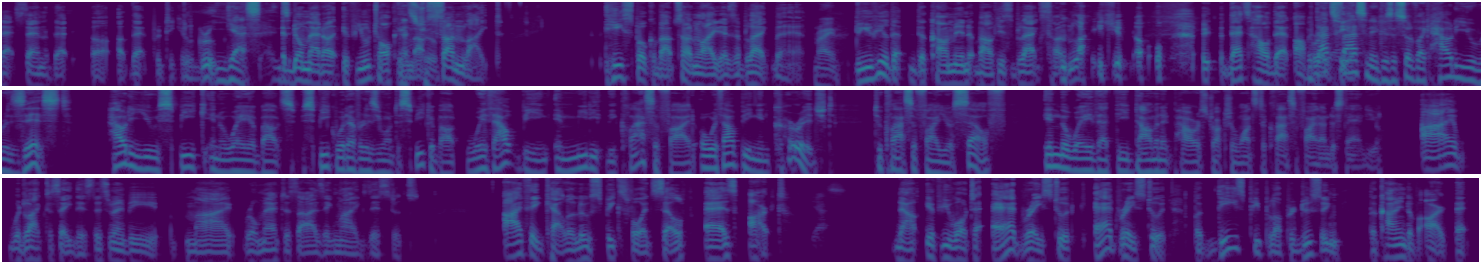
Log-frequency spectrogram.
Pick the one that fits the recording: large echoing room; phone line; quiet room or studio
quiet room or studio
